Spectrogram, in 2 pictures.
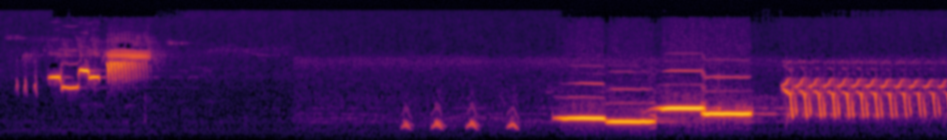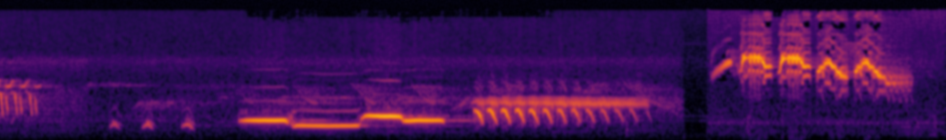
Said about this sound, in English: He was really interested in birds, and he made these recordings of wood thrushes and related species. So there's veeries as well as wood thrushes. And they're heard at normal speed and then at slow speed.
